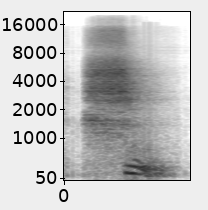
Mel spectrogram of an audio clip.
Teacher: اسی طرح شین ہے، شین کا مخرج یہ ہے کہ ہماری جو زبان کا درمیانی حصہ ہوتا ہے، بیچ والا حصہ ہوتا ہے، اسے تالو کے ساتھ لگانا ہے اور سختی کے ساتھ ادا کرنا ہے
